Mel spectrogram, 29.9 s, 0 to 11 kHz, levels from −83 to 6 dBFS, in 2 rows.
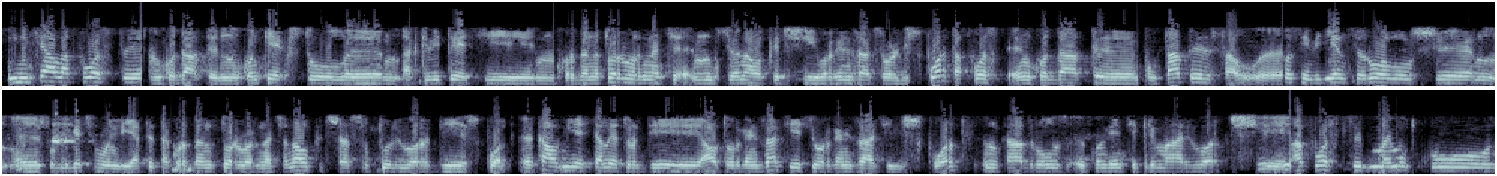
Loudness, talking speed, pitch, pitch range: -15 LUFS, 115 wpm, 130 Hz, 125-150 Hz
